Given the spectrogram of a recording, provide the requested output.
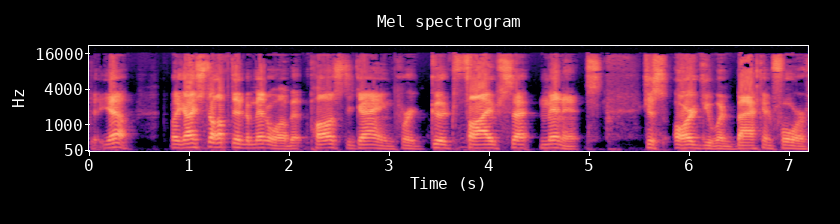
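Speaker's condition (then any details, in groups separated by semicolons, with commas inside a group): Cleft palate; cleft palate since childhood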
